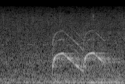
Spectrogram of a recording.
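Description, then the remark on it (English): A sheriff's cruiser siren gives two quick rising-and-falling whoops over a steady hiss of rain as the cruiser pulls up, starting suddenly partway through. No one speaks. “A sheriff cruiser pulls up, its spotlight pointed at him.”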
